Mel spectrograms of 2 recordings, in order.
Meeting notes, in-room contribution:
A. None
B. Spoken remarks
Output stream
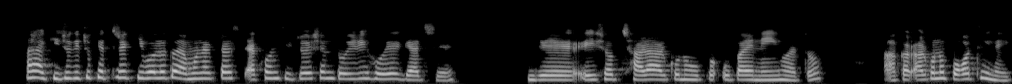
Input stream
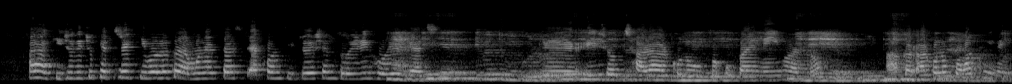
B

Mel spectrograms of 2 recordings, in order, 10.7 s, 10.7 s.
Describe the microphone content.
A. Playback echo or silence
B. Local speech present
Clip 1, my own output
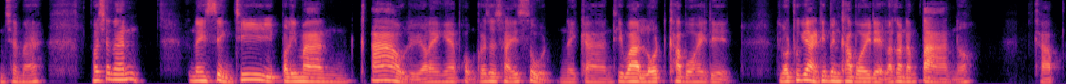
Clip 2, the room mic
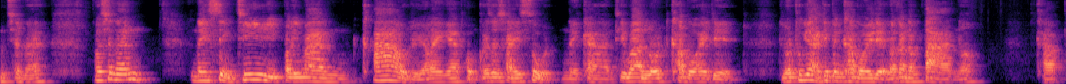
A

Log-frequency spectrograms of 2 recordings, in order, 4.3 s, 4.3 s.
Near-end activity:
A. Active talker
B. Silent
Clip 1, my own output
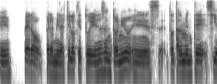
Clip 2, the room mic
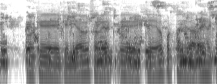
A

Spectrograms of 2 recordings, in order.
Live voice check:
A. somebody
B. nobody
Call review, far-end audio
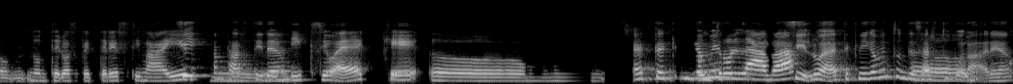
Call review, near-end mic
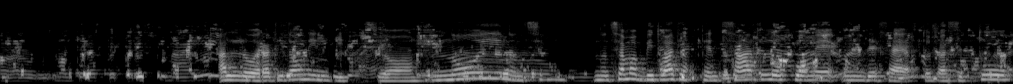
A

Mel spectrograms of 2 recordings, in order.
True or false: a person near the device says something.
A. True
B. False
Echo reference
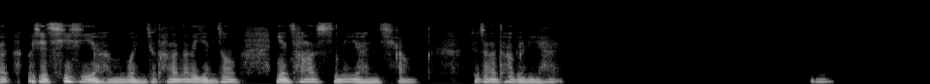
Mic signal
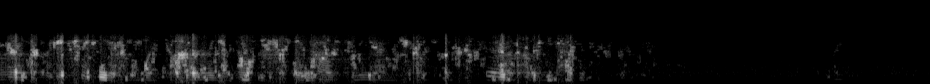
A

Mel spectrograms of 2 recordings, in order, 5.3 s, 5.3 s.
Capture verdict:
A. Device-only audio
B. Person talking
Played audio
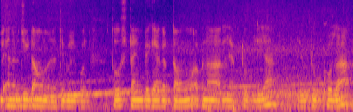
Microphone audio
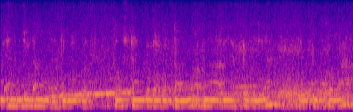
A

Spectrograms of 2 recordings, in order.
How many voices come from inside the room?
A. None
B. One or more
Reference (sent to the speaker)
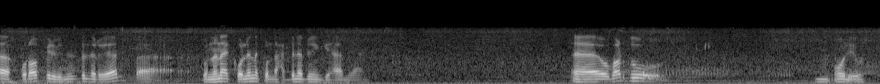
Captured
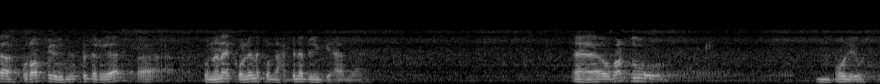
A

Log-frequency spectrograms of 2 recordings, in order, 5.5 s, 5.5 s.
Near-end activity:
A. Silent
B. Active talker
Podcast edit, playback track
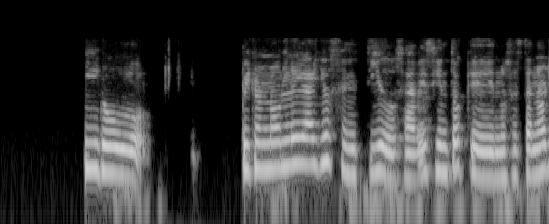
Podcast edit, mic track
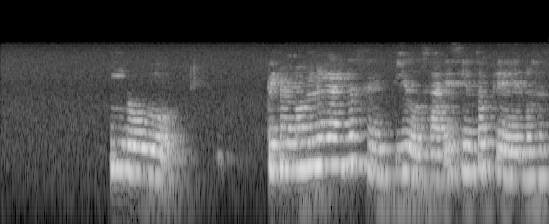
A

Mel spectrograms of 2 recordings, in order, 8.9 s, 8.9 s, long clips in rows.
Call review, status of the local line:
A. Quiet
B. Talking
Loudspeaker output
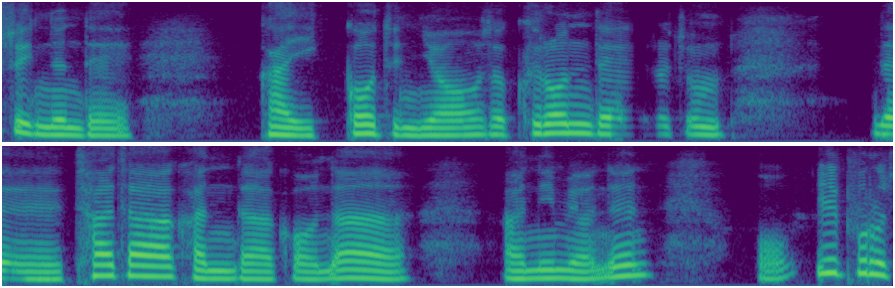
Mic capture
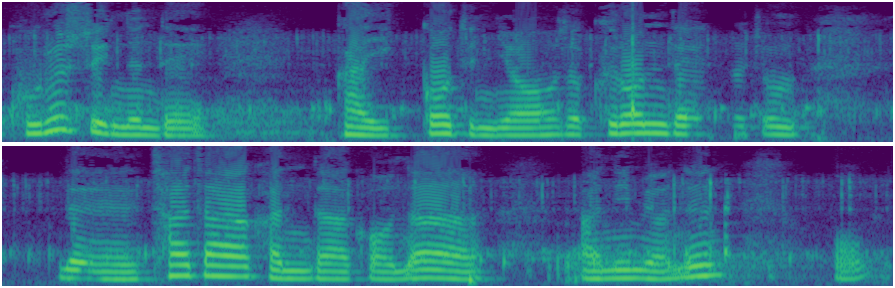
A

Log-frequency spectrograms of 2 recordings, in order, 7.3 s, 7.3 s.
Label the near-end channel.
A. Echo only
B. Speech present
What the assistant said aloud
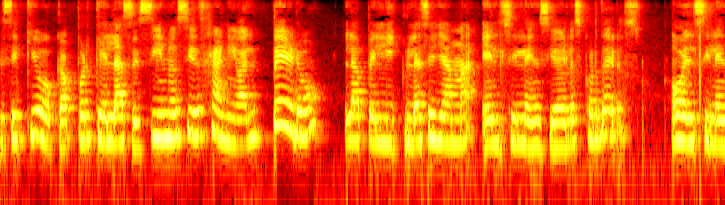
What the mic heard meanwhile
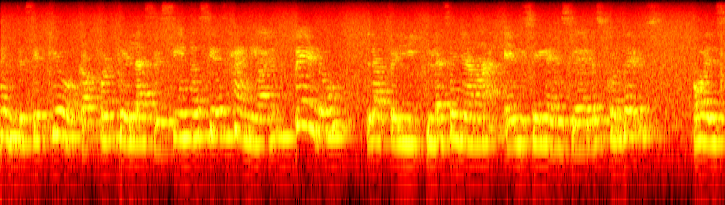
A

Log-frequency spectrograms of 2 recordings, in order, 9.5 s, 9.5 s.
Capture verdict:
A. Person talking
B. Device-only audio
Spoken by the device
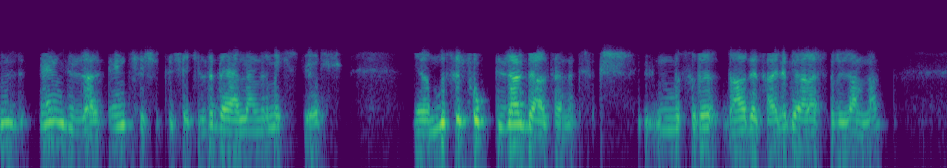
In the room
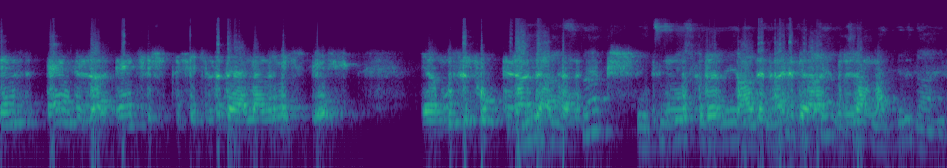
A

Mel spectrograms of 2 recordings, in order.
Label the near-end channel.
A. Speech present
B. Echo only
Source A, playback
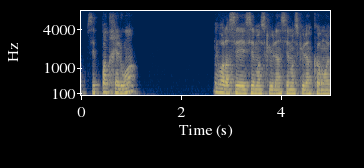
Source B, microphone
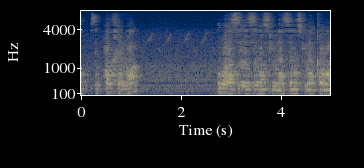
B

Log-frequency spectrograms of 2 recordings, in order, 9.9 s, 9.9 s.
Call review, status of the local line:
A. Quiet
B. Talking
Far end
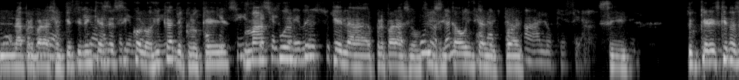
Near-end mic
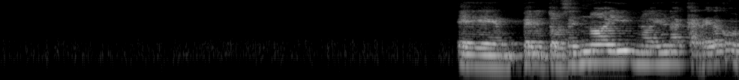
B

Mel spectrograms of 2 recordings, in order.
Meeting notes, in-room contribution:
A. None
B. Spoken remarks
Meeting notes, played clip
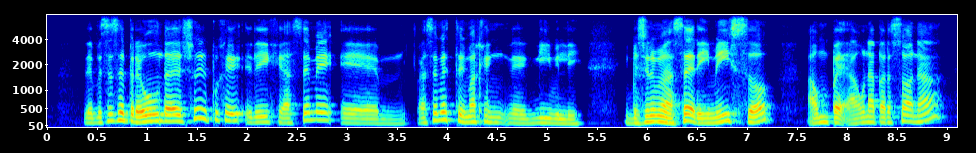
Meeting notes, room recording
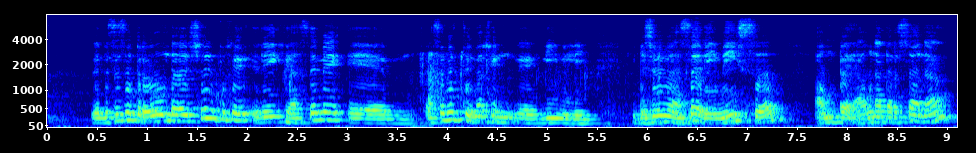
A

